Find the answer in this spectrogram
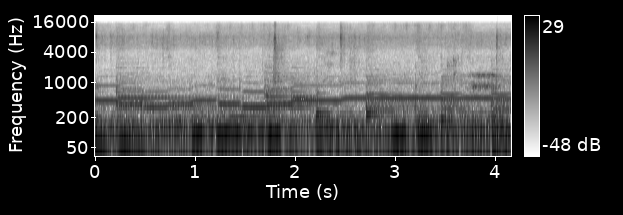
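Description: Marinated chicken sizzling and crackling on a charcoal grill grate as it is turned with tongs, under background music with a stepping melody and a low beat.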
